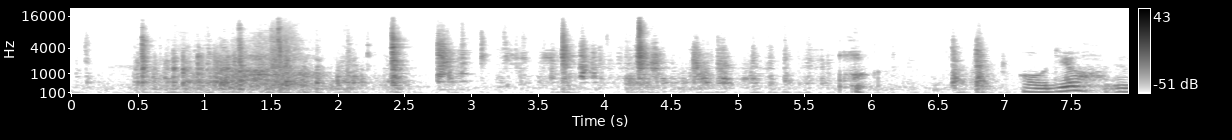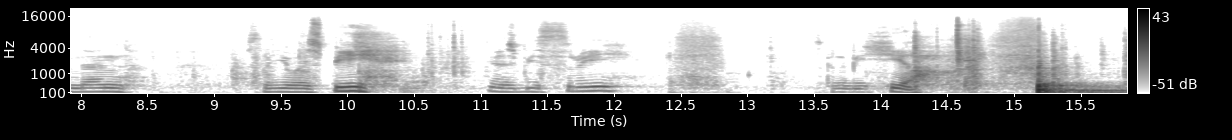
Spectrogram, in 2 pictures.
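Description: Cables rustle and tap against a metal case.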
